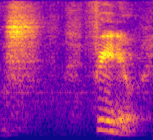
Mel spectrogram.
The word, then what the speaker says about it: Pheanoo: or pronounce them um the brand i believe is called phenol finnu yeah not phenol fenu that's p-h-e-a-n-o-o and they were nice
